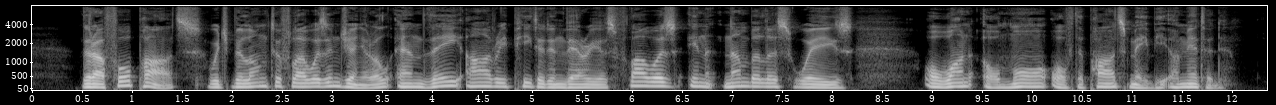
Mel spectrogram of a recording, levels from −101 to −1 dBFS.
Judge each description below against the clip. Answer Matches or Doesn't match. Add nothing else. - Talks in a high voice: Doesn't match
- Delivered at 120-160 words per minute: Matches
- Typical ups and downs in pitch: Matches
